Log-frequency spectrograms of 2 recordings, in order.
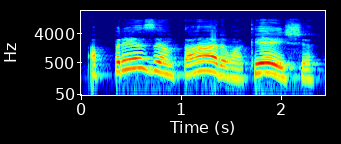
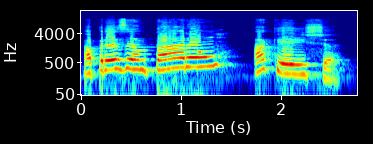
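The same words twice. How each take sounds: First: Said in the usual way. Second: Apresentaram stressed, slow and louder; example sentence, emphasized. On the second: Shown as a demonstration. Teacher presents the example sentence to the class. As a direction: lean on Apresentaram slowly. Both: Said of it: "Vejam aqui".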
